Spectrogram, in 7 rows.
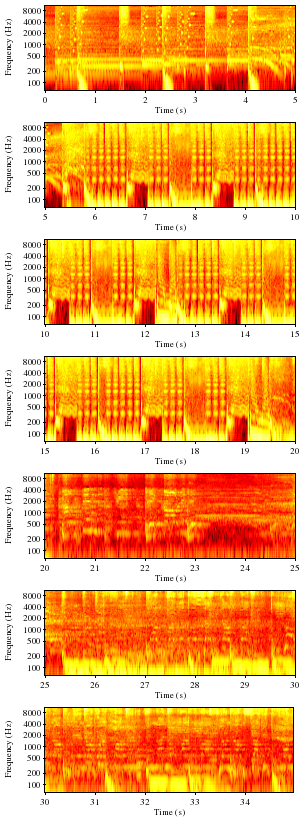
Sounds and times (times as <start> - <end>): Dubstep: 1.5 - 21.3, 25.1 - 34.9.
